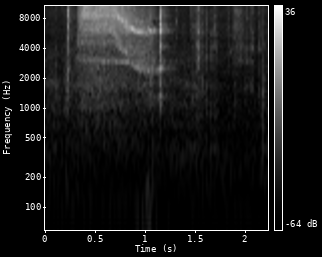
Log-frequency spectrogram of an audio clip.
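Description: Metal corner punch being handled: a short scraping squeak that falls in pitch, ending in a sharp click about a second in.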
